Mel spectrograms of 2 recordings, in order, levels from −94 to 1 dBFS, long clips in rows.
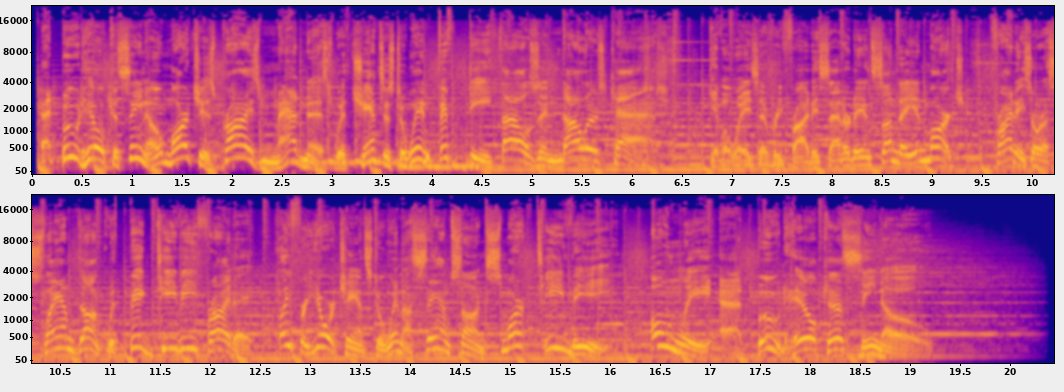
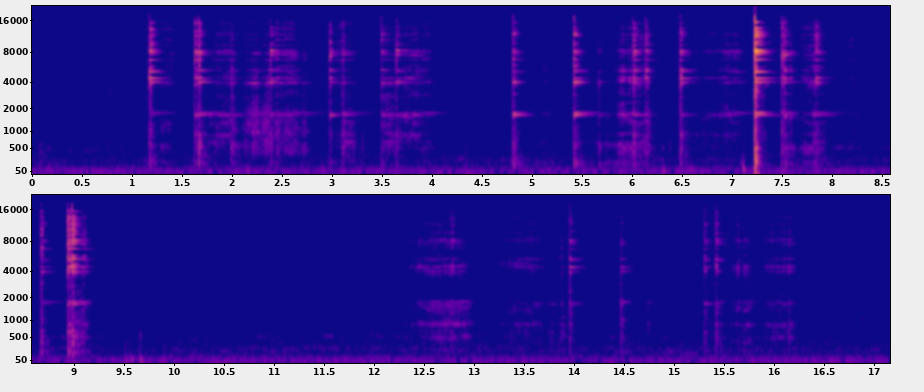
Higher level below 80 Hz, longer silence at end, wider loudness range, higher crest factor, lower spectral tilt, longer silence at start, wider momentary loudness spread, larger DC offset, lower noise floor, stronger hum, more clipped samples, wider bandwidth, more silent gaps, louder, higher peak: first, -28 dBFS vs -74 dBFS; second, 0.6 s vs 8.15 s; second, 1 LU vs 23 LU; second, 12 dB vs 38 dB; first, -3.5 dB/octave vs 1.5 dB/octave; second, 0.05 s vs 1.15 s; second, 5 LU vs 33 LU; neither; second, -44 dBFS vs -78 dBFS; neither; neither; first, over 20 kHz vs 16 kHz; neither; first, -14 LUFS vs -23 LUFS; about the same, -2 dBFS vs 0 dBFS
